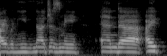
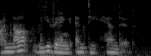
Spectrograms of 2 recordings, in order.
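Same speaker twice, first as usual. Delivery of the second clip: very quiet, hushed, under the breath; 8 dB quieter than usual. A player has their character speak so nobody else hears, very quietly, unheard. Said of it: "I very quietly, without anybody hearing".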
